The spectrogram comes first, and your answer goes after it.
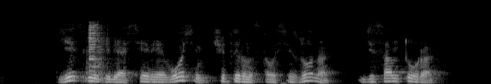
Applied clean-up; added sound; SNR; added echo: classical method log-MMSE.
